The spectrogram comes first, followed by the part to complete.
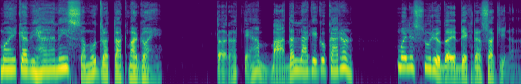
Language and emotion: Nepali, sad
